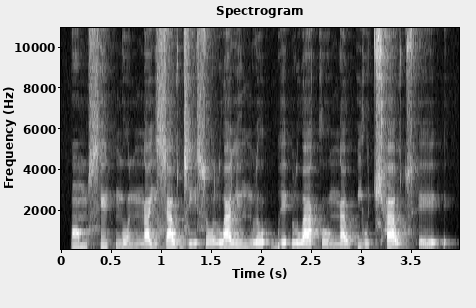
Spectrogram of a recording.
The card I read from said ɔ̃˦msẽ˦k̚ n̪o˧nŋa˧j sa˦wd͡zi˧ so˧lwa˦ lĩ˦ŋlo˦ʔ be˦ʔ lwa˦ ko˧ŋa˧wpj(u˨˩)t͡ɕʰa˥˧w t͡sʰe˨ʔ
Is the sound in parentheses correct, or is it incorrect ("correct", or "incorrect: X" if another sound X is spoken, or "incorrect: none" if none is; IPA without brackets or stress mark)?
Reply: incorrect: u˦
